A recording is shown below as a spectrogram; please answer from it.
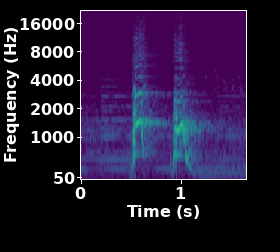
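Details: Two short, loud barks about half a second apart from Kasper, a Spanish Water Dog on a balcony, reacting to Saturday evening church bells at 18:00. Sustained bell tones hum underneath.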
